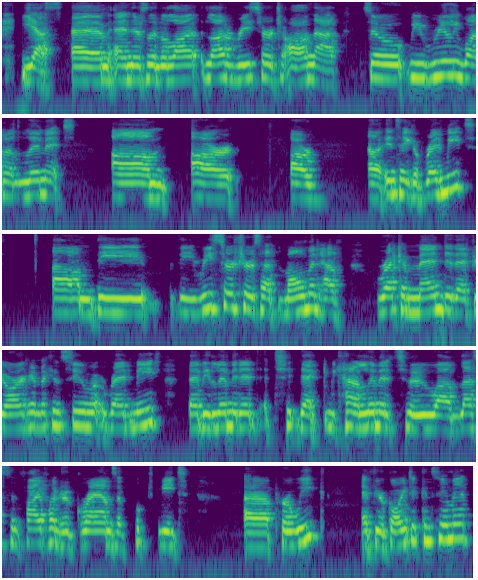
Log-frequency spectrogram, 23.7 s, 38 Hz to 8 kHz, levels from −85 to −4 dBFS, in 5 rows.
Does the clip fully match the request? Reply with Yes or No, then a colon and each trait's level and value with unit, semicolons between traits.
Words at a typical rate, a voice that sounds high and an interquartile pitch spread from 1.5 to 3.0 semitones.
Yes: average, 190 wpm; high, 200 Hz; narrow, 2.6 semitones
